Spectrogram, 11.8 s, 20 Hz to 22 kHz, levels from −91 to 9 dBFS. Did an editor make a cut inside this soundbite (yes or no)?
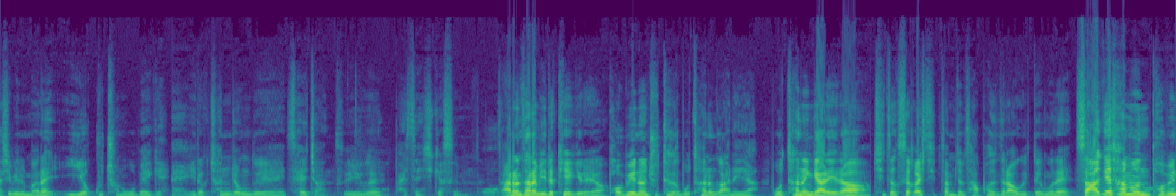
yes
